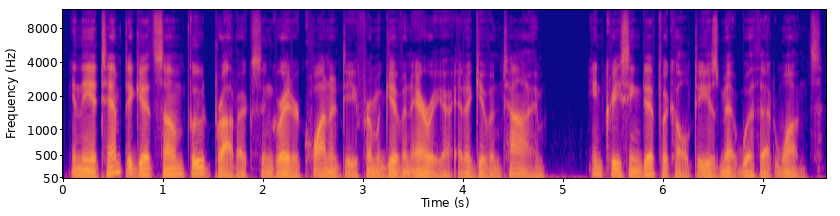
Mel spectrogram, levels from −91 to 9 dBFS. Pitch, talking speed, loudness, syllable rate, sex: 90 Hz, 205 wpm, -19 LUFS, 5.5 syllables/s, male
